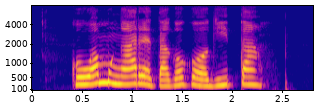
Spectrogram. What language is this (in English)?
Kalenjin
